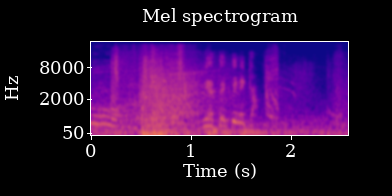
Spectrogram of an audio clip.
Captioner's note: gun firing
